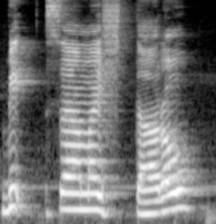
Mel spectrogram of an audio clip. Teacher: واو ساکن سے پہلے زبر ہے، واو لین بن رہی ہے، اسے کھینچا نہیں جائے گا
